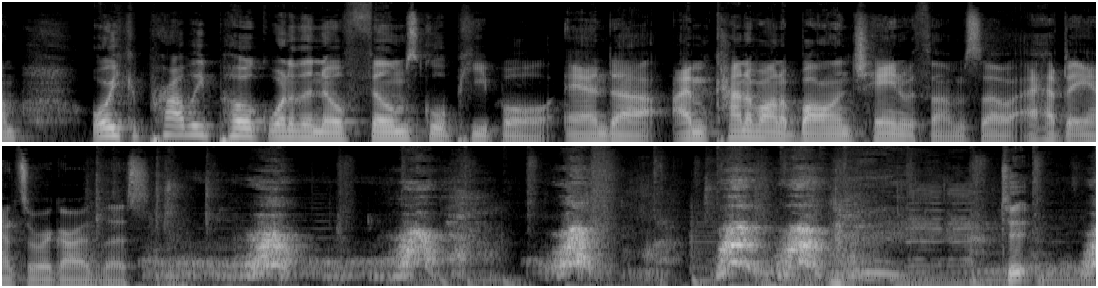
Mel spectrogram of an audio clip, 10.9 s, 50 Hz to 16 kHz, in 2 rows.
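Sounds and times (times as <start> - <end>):
speech: 0.0 - 6.9, 10.5 - 10.9
dog barking: 6.6 - 9.8.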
